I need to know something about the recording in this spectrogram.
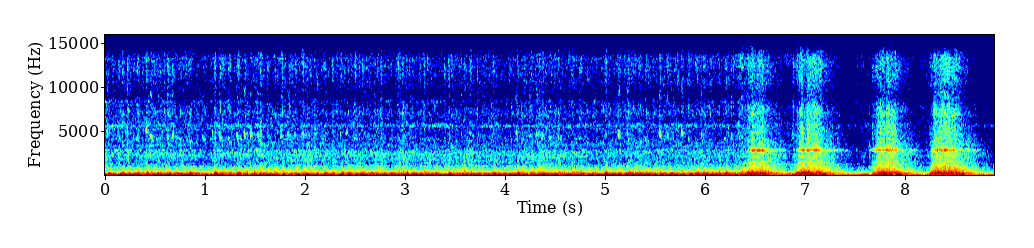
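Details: Replacement Time Bomb Racing 283 small-block V8, built after the last engine came apart on Ice Bowl practice day, at first run: deep, steady rumble at an even idle, then a few short throttle blips; runs cleanly, normal running.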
